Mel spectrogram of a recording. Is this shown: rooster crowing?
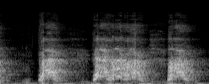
no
